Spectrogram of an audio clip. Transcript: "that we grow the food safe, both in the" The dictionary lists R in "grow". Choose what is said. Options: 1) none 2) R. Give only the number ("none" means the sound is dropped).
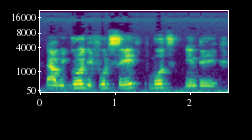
1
